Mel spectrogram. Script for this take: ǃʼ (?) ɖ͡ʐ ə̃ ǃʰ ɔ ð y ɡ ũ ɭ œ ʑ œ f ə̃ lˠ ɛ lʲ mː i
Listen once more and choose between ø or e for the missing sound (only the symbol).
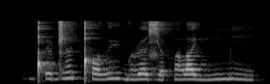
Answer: ø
